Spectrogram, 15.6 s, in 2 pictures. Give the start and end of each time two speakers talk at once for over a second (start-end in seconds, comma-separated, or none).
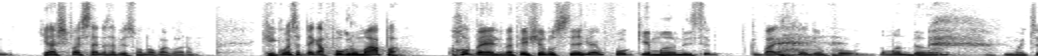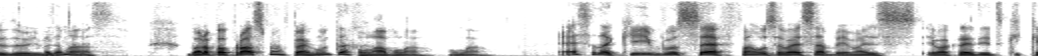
none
